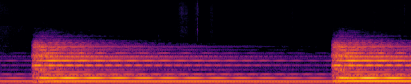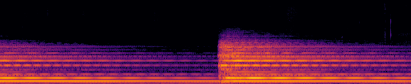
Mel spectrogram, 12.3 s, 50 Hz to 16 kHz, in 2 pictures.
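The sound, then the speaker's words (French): Big Ben, the great bell, tolls the hour of ten with three deep, evenly spaced strikes about four and a half seconds apart, each blooming into a loud, long, humming resonance that barely fades before the next. “alors que Big Ben sonne 10 coups”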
